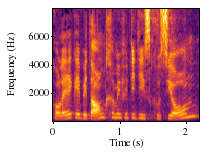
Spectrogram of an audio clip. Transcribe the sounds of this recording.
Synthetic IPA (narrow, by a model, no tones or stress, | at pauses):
ɔleːɡ̥əɪbedɑŋkχəmiːfyːɾd̥iːdiskʰusjoːn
